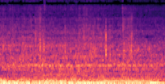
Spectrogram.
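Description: Steady low hum of an idling engine.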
